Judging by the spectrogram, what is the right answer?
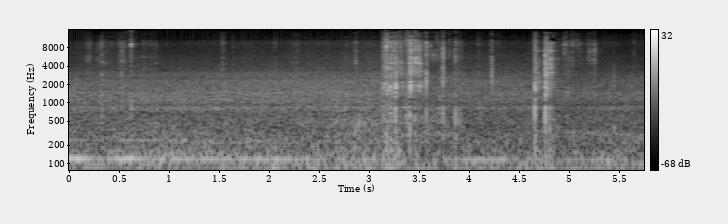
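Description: Light metallic clinks and a short rattle from metal clutch parts being handled on a manual gearbox, about three seconds in and again near five seconds, over a steady low hum.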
